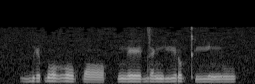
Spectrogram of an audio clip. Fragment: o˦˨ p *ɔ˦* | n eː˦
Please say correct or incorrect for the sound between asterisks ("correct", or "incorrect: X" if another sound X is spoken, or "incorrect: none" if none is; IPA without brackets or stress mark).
incorrect: ɔ˨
